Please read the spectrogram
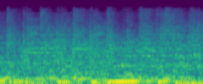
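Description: Game-show closing theme music in a rock style, with guitar.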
